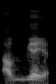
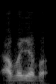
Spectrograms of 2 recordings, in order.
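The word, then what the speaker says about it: अव्यय: Sankhya and avyaya, not avayava, avyaya.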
